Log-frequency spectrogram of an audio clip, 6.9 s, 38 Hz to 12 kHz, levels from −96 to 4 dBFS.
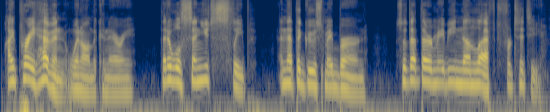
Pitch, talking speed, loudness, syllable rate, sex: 150 Hz, 255 wpm, -21 LUFS, 6.0 syllables/s, male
